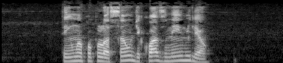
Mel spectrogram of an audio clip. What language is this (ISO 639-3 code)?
por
